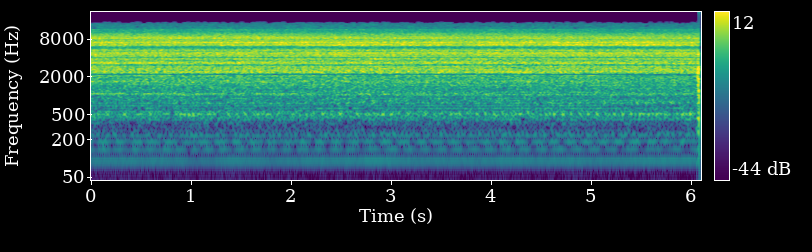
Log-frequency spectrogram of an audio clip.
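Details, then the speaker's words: 2010 Kia Soul with acceleration issues, started after fluid check: steady, even idle with smooth low hum; idle came down faster than before. "Idle was coming down faster than last time."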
